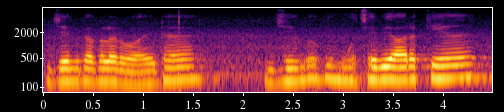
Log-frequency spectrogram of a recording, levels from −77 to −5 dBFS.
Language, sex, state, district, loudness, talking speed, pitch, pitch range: Hindi, male, Uttar Pradesh, Shamli, -16 LUFS, 145 wpm, 155 Hz, 140-165 Hz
